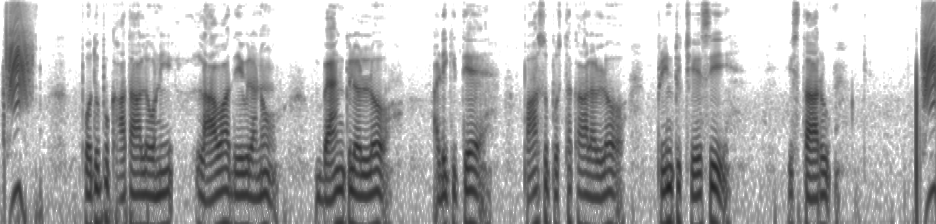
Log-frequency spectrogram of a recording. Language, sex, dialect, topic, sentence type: Telugu, male, Central/Coastal, banking, statement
